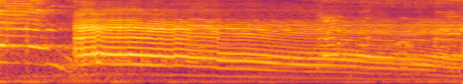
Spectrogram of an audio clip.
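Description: A person's voice: a brief high "oh!" right at the start, then a long unbroken cry that slides steadily down in pitch.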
